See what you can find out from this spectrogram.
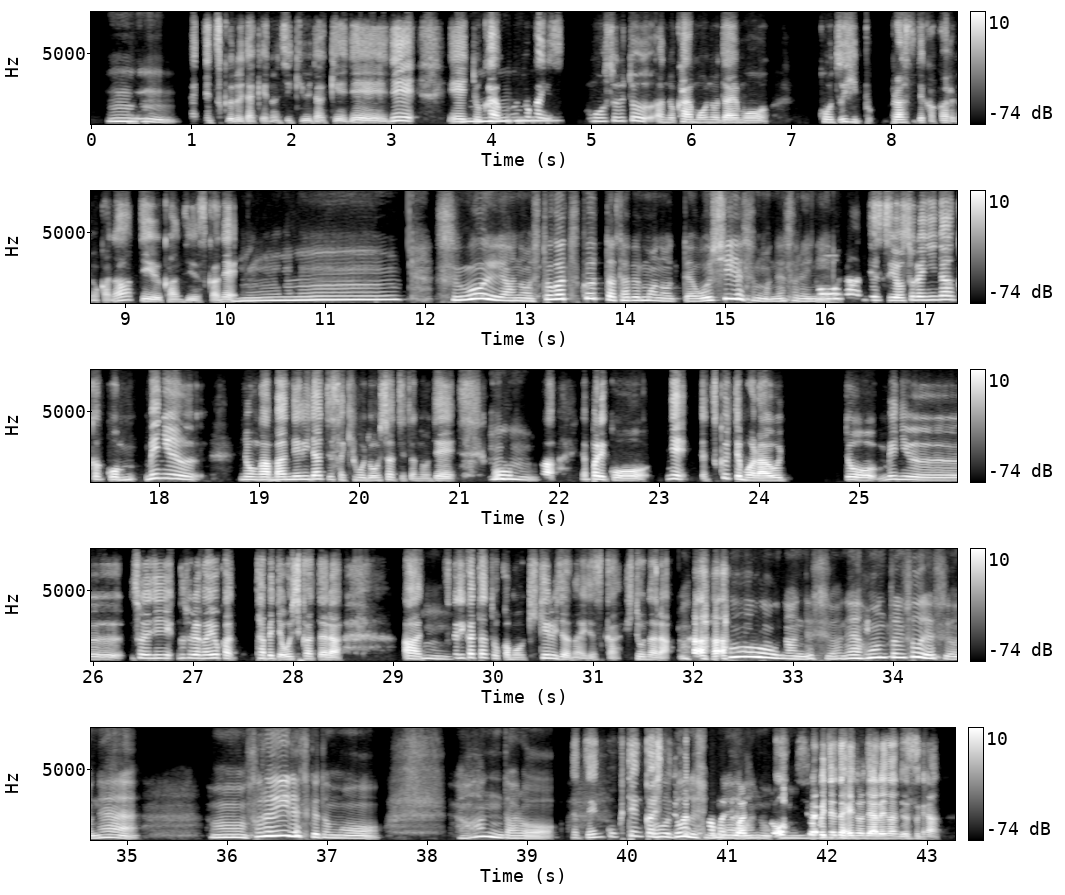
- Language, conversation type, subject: Japanese, advice, 食事計画を続けられないのはなぜですか？
- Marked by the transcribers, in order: unintelligible speech; drawn out: "ふーん"; tapping; laugh; laughing while speaking: "ちょっと調べてないのであれなんですが"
